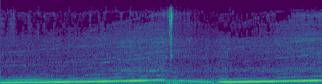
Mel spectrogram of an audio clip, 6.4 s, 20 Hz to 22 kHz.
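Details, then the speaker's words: Nissan R33 Skyline with RB engine, after fitting a ProFlow LS alternator kit to fix voltage loss: engine note climbs smoothly through the revs, dips briefly, pulls cleanly with no stumble; owner says it revs much happier, perhaps from the free-spinning alternator. "I'm not entirely sure what that's all about, but the car is definitely revving much happier. Like, it's a lot happier now, and I don't know why."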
